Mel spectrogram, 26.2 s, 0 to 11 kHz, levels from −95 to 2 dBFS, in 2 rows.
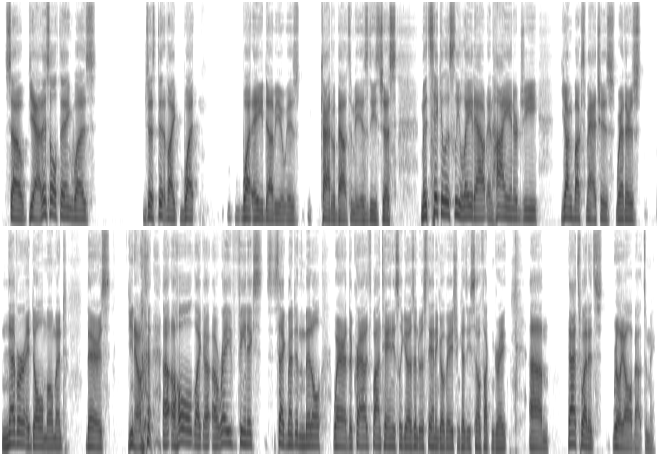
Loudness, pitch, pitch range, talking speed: -30 LUFS, 130 Hz, 120-155 Hz, 170 wpm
